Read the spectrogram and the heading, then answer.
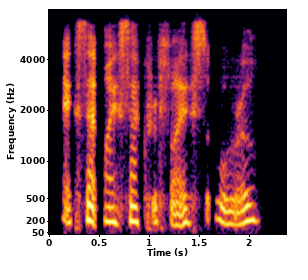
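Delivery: soft whisper under the breath. A player's character, kneeling in the snow, addresses Aurel: whispering. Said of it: "I kneel down in the snow and I whisper".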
